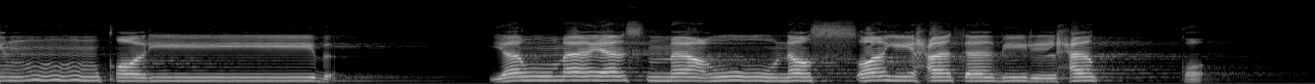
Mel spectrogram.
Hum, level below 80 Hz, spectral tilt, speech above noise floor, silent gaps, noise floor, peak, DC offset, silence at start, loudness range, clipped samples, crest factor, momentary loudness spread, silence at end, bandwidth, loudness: none; -76 dBFS; -5.5 dB/octave; 47 dB; none; -69 dBFS; -4 dBFS; under 0.1%; 0 s; 6 LU; under 0.1%; 20 dB; 12 LU; 1.15 s; 15.5 kHz; -22 LUFS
